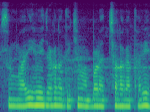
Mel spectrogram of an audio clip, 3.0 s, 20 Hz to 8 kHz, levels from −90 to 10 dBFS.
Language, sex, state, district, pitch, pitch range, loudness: Chhattisgarhi, male, Chhattisgarh, Sarguja, 130 Hz, 125-135 Hz, -15 LUFS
